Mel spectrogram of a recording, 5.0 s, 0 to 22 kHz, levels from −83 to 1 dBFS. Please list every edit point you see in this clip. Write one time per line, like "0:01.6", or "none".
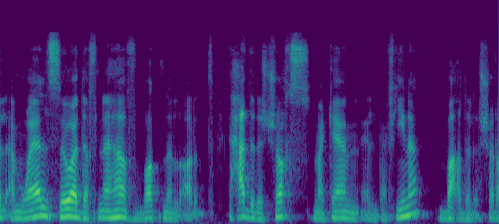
0:02.2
